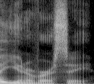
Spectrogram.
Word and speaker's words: university: We say a university. Why? Because when you say it out loud, the pronunciation actually starts with a u sound, which is a consonant sound.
